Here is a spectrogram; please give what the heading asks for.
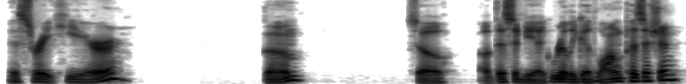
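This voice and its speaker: A middle-aged man hosts a live trading stream in a low voice, hoarse and losing it as he rambles casually through market commentary with many fillers. The recording is dry and clean, with a studio sound.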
